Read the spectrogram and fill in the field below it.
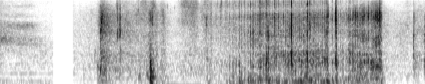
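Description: A cardboard box scrapes and thumps.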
